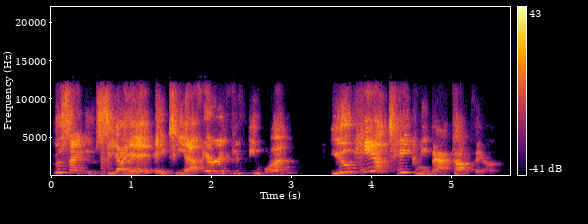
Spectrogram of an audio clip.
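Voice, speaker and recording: A woman's voice: sits high, sing-song, a little slow, bright, forceful tone, slight background noise, heavily acted. Woman playing a jittery paranoid woman, roomy distant mic. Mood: panicked, hostile. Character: frightened paranoid woman, an alien abductee, shaky and defensive. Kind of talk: script table read.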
